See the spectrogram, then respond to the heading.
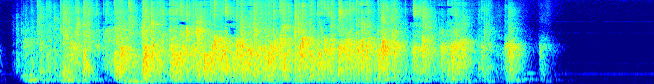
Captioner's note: applause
